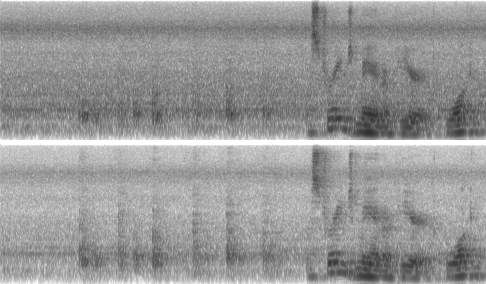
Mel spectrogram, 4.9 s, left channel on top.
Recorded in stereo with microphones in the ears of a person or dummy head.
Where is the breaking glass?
No breaking glass in this recording.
